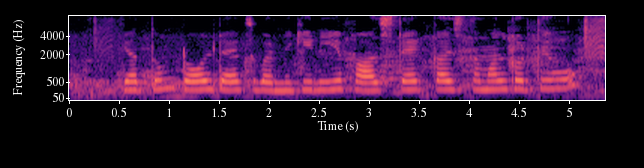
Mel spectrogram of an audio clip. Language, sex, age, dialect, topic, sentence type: Hindi, female, 25-30, Marwari Dhudhari, banking, statement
